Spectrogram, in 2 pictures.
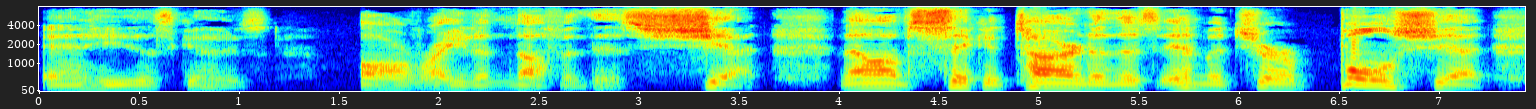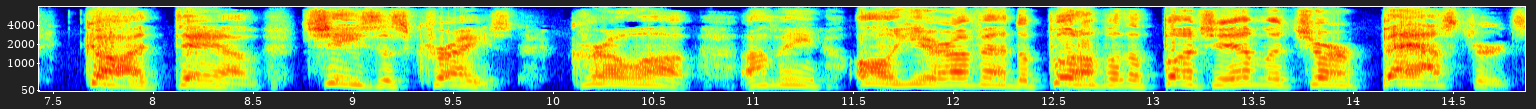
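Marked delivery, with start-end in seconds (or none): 1.6-14.9 mock furious rant, very loud and rising. Retelling how a fed-up bus driver scolded the students, imitating an angry rant. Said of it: "you could tell he was just pissed".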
